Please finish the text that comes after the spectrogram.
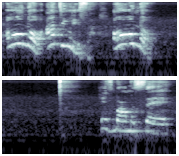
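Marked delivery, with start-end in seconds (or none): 0.0-2.3 put-on high, whiny little boy tattling to his aunt; upset nephew. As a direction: pitch it way up like a kid telling on someone. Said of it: "And so he got mad".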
